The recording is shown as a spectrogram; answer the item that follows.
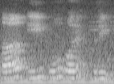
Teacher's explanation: इनके उच्चारण में जो लगने वाला समय है वो एक मात्रा का है।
